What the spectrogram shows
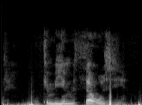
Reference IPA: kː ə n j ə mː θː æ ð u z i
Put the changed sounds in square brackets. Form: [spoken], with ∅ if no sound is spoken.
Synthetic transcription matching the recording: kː ə [m] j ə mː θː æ [ʁ] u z i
